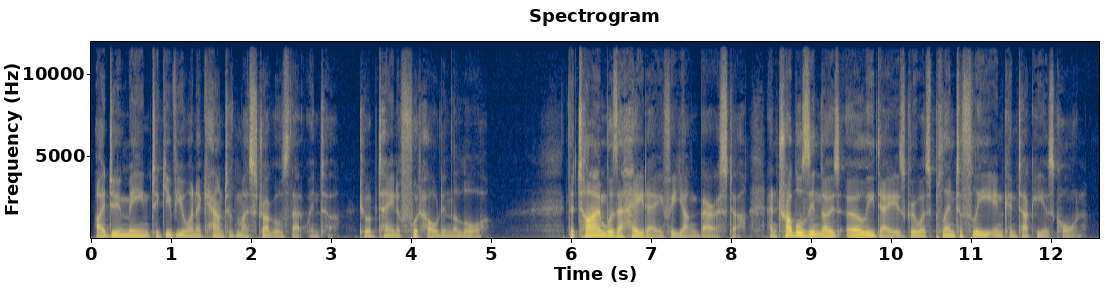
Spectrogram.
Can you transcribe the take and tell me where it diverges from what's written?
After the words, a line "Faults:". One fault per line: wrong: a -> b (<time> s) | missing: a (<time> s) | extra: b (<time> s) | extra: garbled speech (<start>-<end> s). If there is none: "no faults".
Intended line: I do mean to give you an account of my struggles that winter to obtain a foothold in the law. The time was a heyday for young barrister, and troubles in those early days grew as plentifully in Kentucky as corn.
I do mean to give you an account of my struggles that winter to obtain a foothold in the law. The time was a heyday for young barrister, and troubles in those early days grew as plentifully in Kentucky as corn.
Faults:
no faults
